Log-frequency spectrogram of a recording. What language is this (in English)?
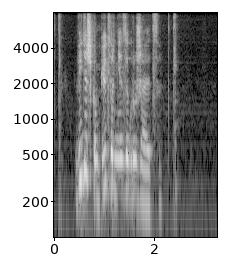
Russian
